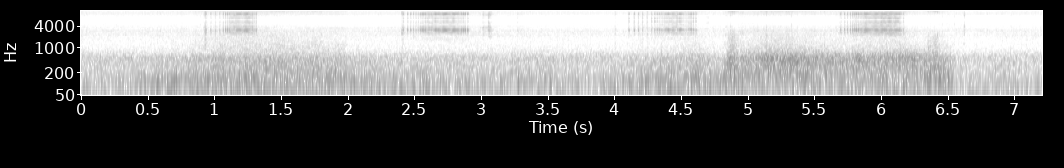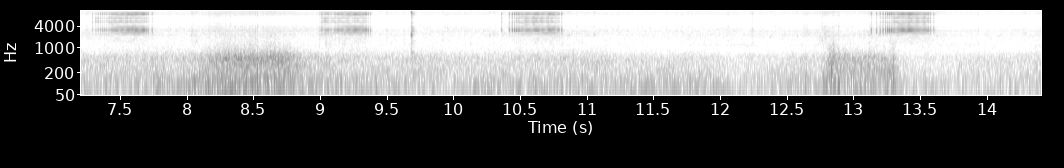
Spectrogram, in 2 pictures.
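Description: Wind buffeting the microphone over water lapping against a small boat at water level: a steady low rumble that swells twice, about five and eight seconds in, with a short bump near the end.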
